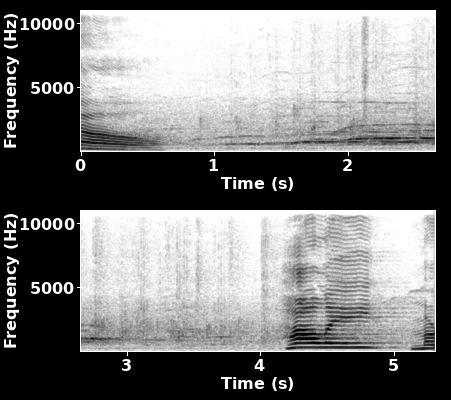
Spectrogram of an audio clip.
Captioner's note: crowd cheering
